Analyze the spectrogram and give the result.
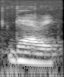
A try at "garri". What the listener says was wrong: No. You have to open your mouth and speak. You are closing the mouth.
